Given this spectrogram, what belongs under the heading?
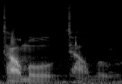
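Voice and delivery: put-on mutter. Retelling how a man said his brother's name: retelling a mutter under the breath. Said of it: "whisper it, but like under his breath".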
